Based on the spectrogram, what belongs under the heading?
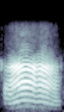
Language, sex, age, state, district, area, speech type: Odia, male, 60+, Odisha, Gajapati, rural, conversation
